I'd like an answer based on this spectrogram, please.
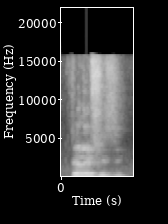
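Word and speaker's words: televisie: পাশে কি আছে সরবর্ণ তাই ও জয়ের মত টেলিফিজি টেলিফিজি মানে টেলিভিশন তারপর কি উতে কি উনিফারসিটেট উনিফারসিটেট মানে কি ইউনিভার্সিটি উচ্চারণটা করেন একবার একটু দেখে দেখে উনি ফসিট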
